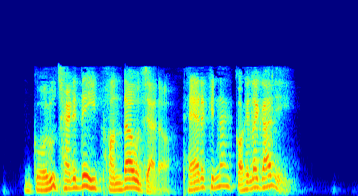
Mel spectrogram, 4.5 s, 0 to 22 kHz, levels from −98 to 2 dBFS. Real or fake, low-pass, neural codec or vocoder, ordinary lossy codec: fake; 5.4 kHz; codec, 16 kHz, 1.1 kbps, Voila-Tokenizer; AAC, 24 kbps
